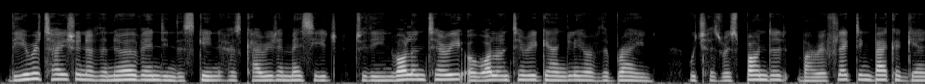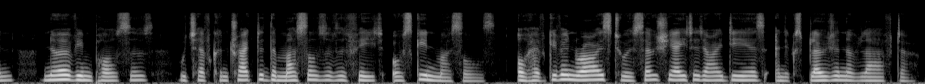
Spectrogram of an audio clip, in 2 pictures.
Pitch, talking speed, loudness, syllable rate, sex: 195 Hz, 170 wpm, -18 LUFS, 5.2 syllables/s, female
